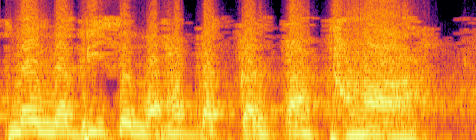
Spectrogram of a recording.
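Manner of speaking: demo line. Shown as a demonstration. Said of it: "یوں کہو،".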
